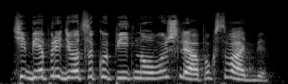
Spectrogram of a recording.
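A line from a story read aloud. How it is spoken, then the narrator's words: Child laughing. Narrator (Russian): сказал, смеясь, малыш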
